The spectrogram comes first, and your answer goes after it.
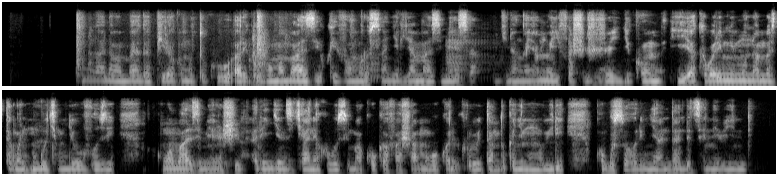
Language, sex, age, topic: Kinyarwanda, male, 18-24, health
